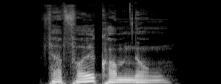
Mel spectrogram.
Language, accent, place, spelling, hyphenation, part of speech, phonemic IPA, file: German, Germany, Berlin, Vervollkommnung, Ver‧voll‧komm‧nung, noun, /fɛɐ̯ˈfɔlˌkɔmnʊŋ/, De-Vervollkommnung.ogg
- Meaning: perfecting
